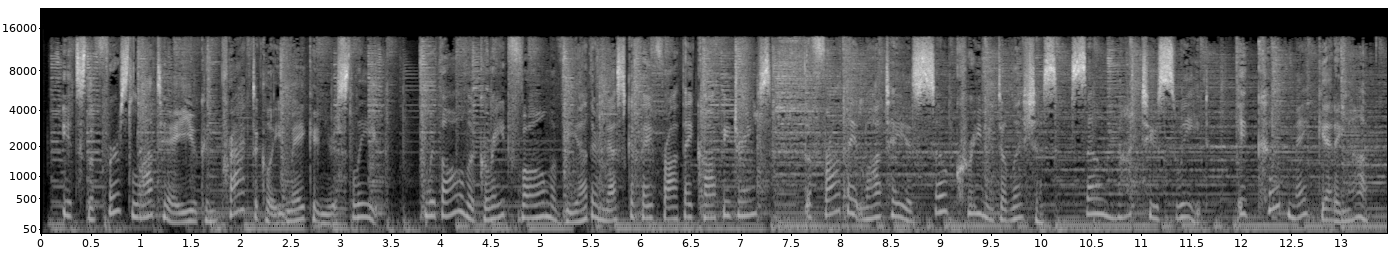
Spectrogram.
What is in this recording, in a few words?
Commercial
